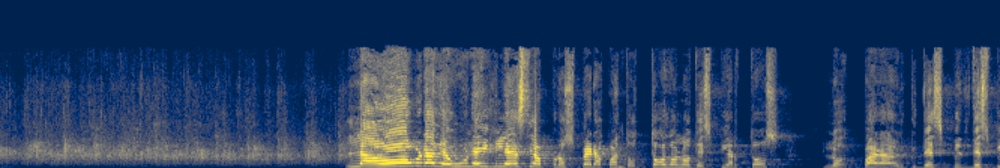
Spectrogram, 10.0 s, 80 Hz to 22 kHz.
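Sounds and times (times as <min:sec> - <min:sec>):
audience applauding loudly: 0:00.0 - 0:03.5
speech: 0:03.4 - 0:09.9.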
